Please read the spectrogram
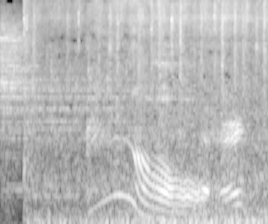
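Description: A person's voice calling out in long sliding tones, rising and then falling, starting about half a second in, over a low steady rumble.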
